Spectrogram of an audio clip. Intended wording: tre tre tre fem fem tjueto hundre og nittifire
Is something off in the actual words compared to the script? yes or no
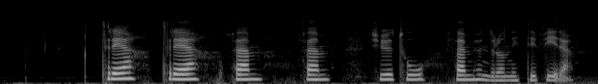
yes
